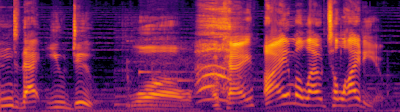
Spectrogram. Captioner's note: gasping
